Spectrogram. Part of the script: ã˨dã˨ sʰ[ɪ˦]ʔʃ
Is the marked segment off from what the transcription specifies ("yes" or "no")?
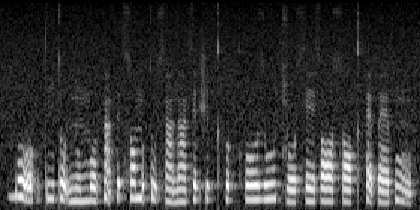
no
